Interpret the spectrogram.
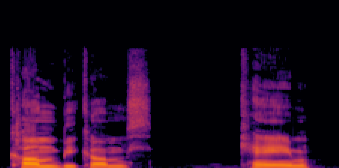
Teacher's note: we're just changing the vowel but we're not adding the T or D sound at the end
